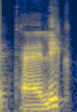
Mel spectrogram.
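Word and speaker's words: phthalic: अच्छा, बहुत बच्चे इसको समझ नहीं पाते हैं, PHTALIC, ये होता है थैलिक, PH होता है साइलेंट, तुम इसको पढ़ते हैं थैलिक, तो हो जाएगा थैलिक anhydride in the presence of AlCl3 catalyst, ठीक है।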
